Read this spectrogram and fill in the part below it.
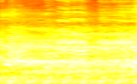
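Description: Chickens clucking and calling close by in a brief, continuous burst of fowl noise with no talk.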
